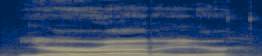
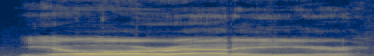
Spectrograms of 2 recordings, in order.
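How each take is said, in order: First: Drawn-out dismissal, usual volume; first, milder umpire-style send-off; mock ejection call. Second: Very drawn-out, loud dismissal; big playful send-off, sliding down in pitch; hammed-up ejection call. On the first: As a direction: slowly send them packing. Ousting someone in mock umpire style. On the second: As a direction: stretch it out like a mock umpire. Repeats the ejection call, bigger.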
